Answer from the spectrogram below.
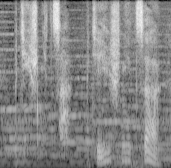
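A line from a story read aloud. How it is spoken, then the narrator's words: Crowd whispering. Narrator (Russian): шептались в толпе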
